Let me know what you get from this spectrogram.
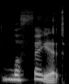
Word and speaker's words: Lafayette: Side note, if you're in Nashville, that is pronounced Lafayette.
